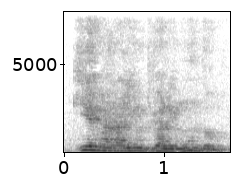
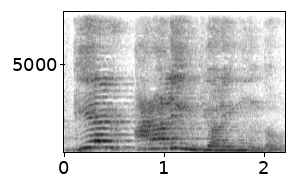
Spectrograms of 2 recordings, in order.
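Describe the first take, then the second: First: Low, soft repeat of the question; hushed question. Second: Slow, full-voiced scripture question; proclaimed question. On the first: Acted. Preacher letting Job's question sink in, hushed question. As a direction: drop down and ask it gravely. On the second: Preacher reading Job's question to the congregation, proclaimed question. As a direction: put the question out to everyone, deliberately. Reads question, repeats it softly later.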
